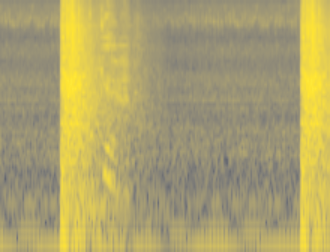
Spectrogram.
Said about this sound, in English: Something heavy smashed on the garage door. My eyes look up from the remote, with each bang echoing in the room. Large dents form on the door.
